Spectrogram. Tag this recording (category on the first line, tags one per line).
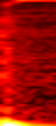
Sound effects > Objects / House appliances
plastic
cleaning
tool
tip
lid
water
kitchen
object
scoop
metal
clatter
drop
garden
clang
hollow
slam
spill
liquid
household
container
handle
debris
bucket
shake
pour
fill
carry
foley
knock
pail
